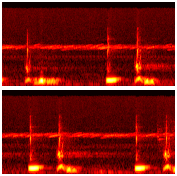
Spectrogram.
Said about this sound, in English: The call of the American bittern, more your style?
